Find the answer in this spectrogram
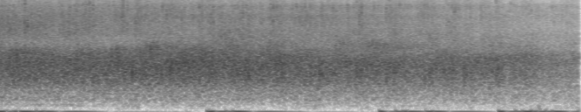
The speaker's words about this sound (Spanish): Le damos un aplauso al rey.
